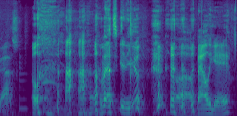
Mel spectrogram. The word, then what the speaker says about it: Balliet: Balliet. Balliet. Okay. Yeah. Nice. Okay. That's how the younger generation is pronounces it. Yeah. But that is the real technical way. I think so, yes. Okay. Some of my aunts will say Balliet. Some of my dad says Balliet.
